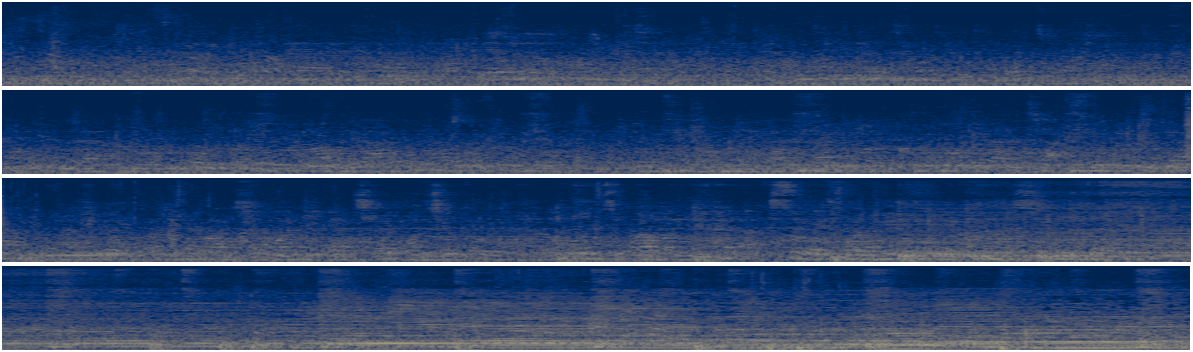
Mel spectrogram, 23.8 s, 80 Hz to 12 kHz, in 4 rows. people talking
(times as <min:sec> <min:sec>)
0:00.0 0:17.7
